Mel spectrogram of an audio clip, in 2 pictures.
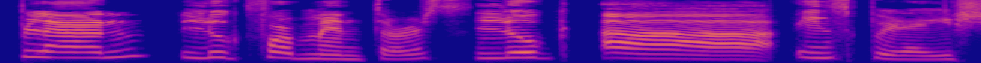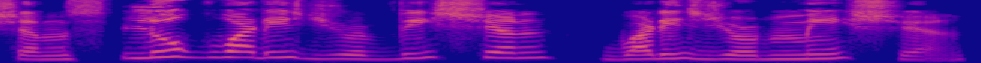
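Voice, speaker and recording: A middle-aged woman who owns a bakery in Puerto Rico answers interview questions earnestly in English, her second language, with a Puerto Rican Spanish accent. She often repeats words and restarts. Her fairly high voice is a bit bright and measured, captured in studio quality with no echo.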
